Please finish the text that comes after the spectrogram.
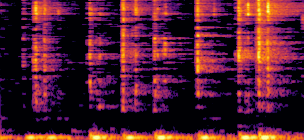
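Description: Phone number keyed in on a computer keyboard during a Gmail sign-up, bursts of quick soft key taps in short rhythmic groups, close but quiet.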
